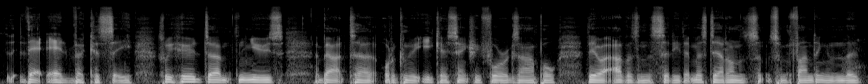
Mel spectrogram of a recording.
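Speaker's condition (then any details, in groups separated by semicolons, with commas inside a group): No condition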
